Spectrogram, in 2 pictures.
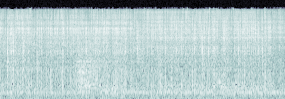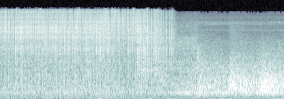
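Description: Robotic welding arc crackling steadily as the torch runs along the seam of a steel pipe end, cutting off about nine seconds in; a brief louder noise follows near the end.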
